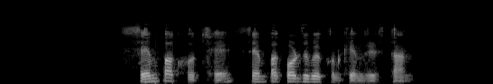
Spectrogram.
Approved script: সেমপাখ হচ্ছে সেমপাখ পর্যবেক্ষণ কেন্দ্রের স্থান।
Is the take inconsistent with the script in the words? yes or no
no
